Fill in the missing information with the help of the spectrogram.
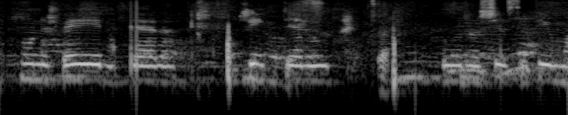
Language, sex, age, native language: Icelandic, female, 11, Icelandic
